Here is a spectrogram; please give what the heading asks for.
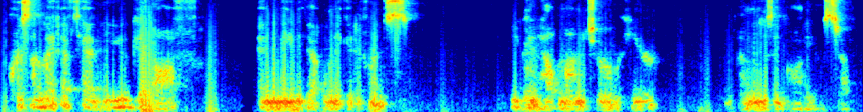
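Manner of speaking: quiet aside. Real, not acted. Aside to family off mic.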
